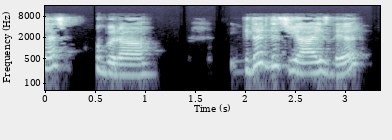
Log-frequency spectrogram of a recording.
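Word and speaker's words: كبرى: Okay, we can see a ya in the end, but we don't pronounce it. We pronounce it kind of alif sound, sound, kubra, husna, sughra.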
